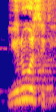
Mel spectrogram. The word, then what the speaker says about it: university: University means not Unity you just try to pronounce it like you and umbrella but a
